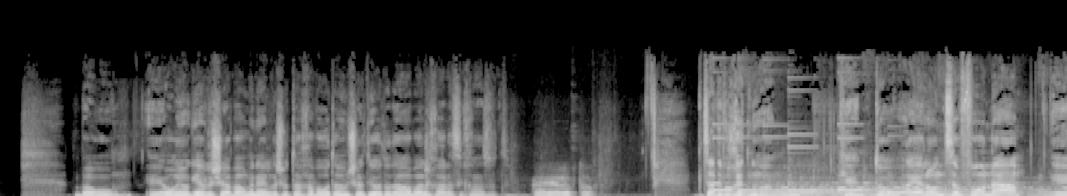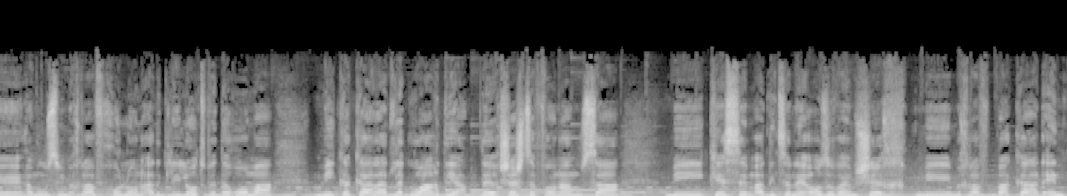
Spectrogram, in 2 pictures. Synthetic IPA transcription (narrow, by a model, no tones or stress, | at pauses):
baʁuʁeoʁioɡe̞vleʃeavaʁme̞nae̞lʁeʃut̪haχavaʁo̞thamemʃalt̪ijo̞t̪ːodaʁabale̞χalasiχaːzo̞t̪aeʁevt̪ov | kt͡sat̪divuχet̪nuakʰe̞nt̪o̞vajalo̞nt͡safo̞na | amusmimeχlafχo̞lo̞nʔa̰d̪ɡlilo̞tve̞d̪aʁo̞ma | mikakalad̪laɡwaʁd̪iad̪eʁeχʃe̞ʃt͡safo̞naːmusa | mikʰe̞se̞mad̪nit͡sanejo̞zuveaemʃe̞χmimeχlafbakaad̪en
